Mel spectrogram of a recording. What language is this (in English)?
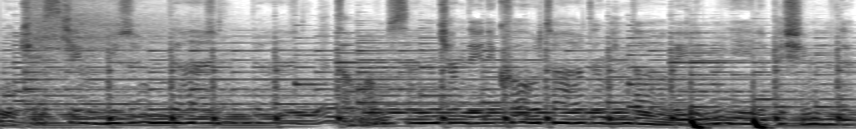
Turkish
